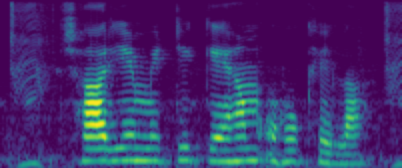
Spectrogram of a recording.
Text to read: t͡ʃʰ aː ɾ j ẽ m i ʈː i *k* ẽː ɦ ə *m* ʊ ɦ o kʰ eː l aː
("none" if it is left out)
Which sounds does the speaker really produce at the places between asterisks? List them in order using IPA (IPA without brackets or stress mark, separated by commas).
k, m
